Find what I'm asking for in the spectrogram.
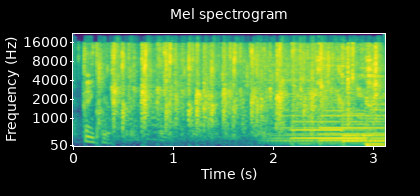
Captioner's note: applause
